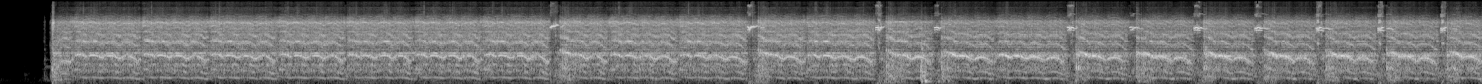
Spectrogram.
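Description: A Toyota MR2 AW11 engine cranks and catches, then runs roughly and stumbles with uneven pulses and faint squeals, loud and close throughout with no talking.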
